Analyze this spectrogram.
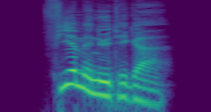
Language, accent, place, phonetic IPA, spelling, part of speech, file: German, Germany, Berlin, [ˈfiːɐ̯miˌnyːtɪɡɐ], vierminütiger, adjective, De-vierminütiger.ogg
- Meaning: inflection of vierminütig: 1. strong/mixed nominative masculine singular 2. strong genitive/dative feminine singular 3. strong genitive plural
